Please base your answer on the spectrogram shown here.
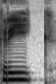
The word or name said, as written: krík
